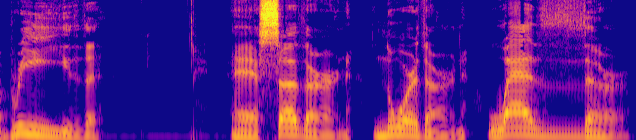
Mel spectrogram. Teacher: Então, o TH, língua entre os dentes, soprou com voz. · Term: TH com voz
